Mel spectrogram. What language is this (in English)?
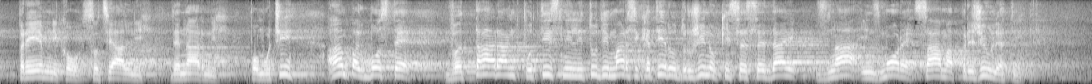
Slovenian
